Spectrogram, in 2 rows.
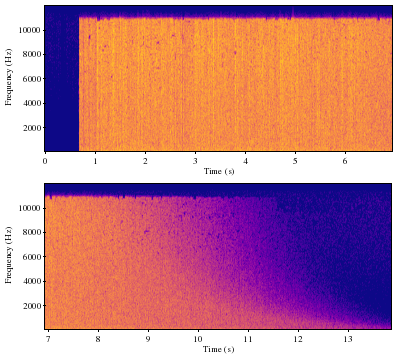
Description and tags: spaceship explosion8
made with vst intrument albino
explosion, soldier, military, impact, sound-design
